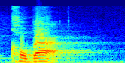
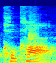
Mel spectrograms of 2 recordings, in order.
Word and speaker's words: kokab: So the word stars is kobab, which is H3556. Oh, kokab, excuse me. Kokab, and that's spelled K-O-K-A-B.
